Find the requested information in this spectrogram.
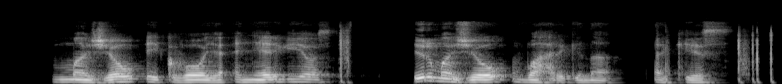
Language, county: Lithuanian, Šiauliai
